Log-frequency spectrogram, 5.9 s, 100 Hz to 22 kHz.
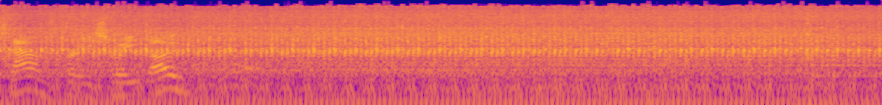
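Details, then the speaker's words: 2008 Land Rover Defender 2.4 Puma diesel after injector service, oil, air and fuel filter change, previously chuffing through oil filler cap: steady even idle clatter, smooth rhythm, no misses or knocks; sounds healthy, oil cap now dry. "be quick on me accelerate if it does go hey hey hey that sounds lovely as"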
